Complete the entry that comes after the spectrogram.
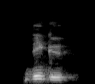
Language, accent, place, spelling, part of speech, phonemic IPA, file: French, France, Lyon, dégueu, adjective, /de.ɡø/, LL-Q150 (fra)-dégueu.wav
- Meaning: bloody disgusting; rank; yucky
